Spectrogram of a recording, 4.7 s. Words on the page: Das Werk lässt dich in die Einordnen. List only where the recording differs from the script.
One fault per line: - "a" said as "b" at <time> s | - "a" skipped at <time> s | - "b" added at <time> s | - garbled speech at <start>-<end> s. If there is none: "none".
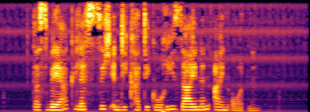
- "dich" said as "sich" at 1.5 s
- "Kategorie Seinen" added at 1.9 s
